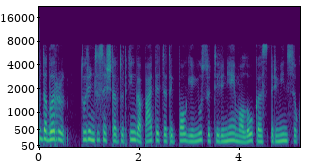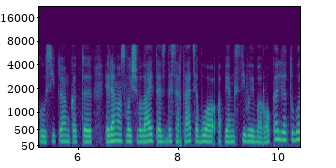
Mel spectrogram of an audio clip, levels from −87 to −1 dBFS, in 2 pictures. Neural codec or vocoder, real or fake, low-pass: codec, 16 kHz, 0.8 kbps, ZipCodec; fake; 7.2 kHz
